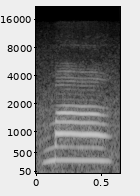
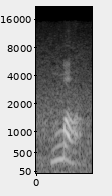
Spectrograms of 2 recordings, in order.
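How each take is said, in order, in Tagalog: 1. Binigkas ito sa unang tono. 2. Binigkas ito sa ikaapat na tono. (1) "First tone" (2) "Fourth tone is ma"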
